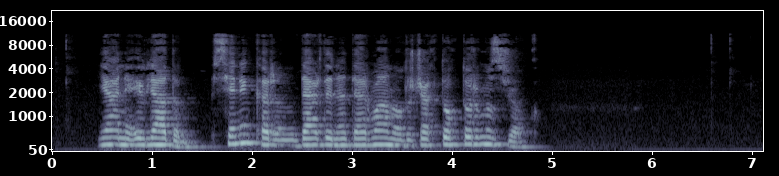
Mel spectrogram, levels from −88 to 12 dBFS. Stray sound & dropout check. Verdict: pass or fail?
pass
